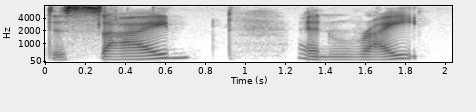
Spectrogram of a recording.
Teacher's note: you won't hear those final D's and T's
